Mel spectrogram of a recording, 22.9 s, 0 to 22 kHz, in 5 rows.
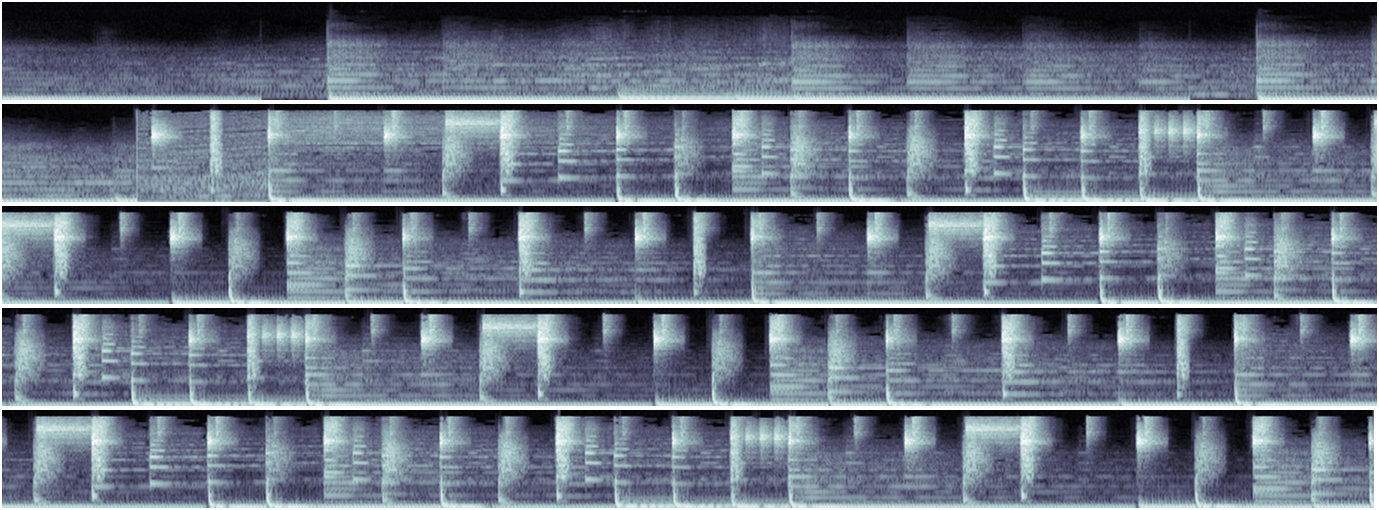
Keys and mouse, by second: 8.4 click, 12.4 click, 15.5 click.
